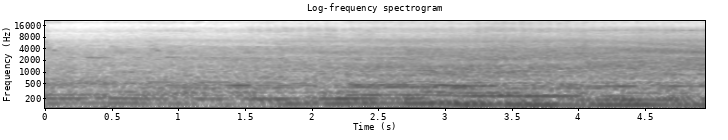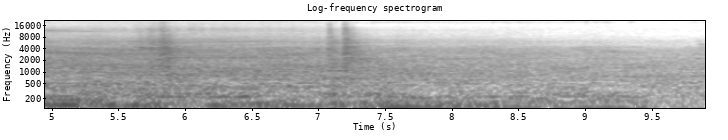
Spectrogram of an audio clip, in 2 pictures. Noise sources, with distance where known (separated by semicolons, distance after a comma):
engine of unclear size, near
